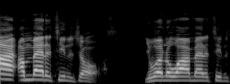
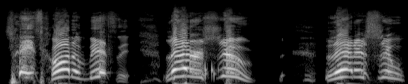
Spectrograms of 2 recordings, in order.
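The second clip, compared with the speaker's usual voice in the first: loud, higher yell at the game; shouting at the TV; 6 semitones higher, 6 dB louder, slower than usual. Real, not acted. Streamer yelling at a player on screen, loud and high. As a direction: yell it at the screen like the coach can hear.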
